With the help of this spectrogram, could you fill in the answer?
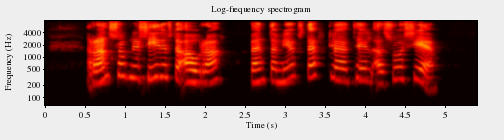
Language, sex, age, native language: Icelandic, female, 50-59, Icelandic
